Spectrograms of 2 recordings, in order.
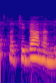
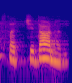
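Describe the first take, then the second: First: "सच्चिदानंद" with single ch, "sachidanand"; wrong single ch. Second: "सच्चिदानंद" with doubled ch, "sach-chidanand"; correct double ch. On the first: Teacher shows the mistake, single-ch "सच्चिदानंद". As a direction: drop the double च in "सच्चिदानंद". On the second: Teacher adds the half cha, doubled-ch "सच्चिदानंद". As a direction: dwell on च्च in "सच्चिदानंद". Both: Shown as a demonstration. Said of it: "पूरे चा से पहले आधा चा".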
